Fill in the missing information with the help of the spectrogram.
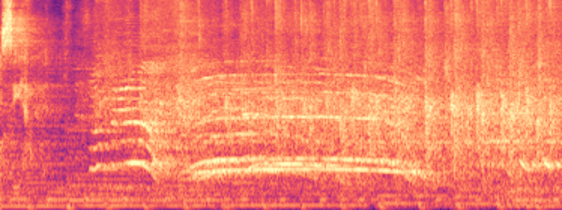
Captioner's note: audience cheering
